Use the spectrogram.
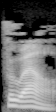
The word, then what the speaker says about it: ful: Fava beans, Arabic, full pronounced fuel, are a common staple food in the Egyptian diet, eaten by rich and poor alike.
